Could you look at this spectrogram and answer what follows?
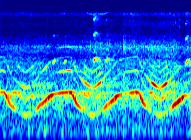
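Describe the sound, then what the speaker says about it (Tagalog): An ambulance siren wails in a steady up-and-down sweep, fairly loud and close, cycling about three times with faint road noise beneath. "Ayan, may ambulance."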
